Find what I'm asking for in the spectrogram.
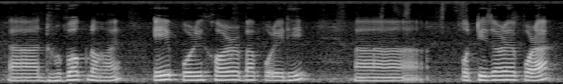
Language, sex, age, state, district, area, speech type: Assamese, male, 18-30, Assam, Sonitpur, rural, spontaneous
